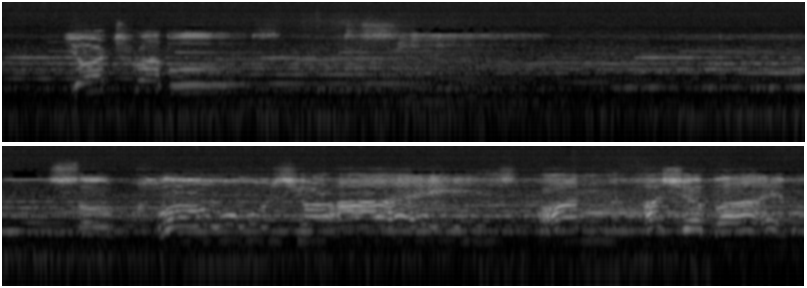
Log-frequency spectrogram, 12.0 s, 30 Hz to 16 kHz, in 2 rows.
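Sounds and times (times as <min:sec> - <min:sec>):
soft orchestral accompaniment: 0:00.0 - 0:12.0
man singing a lullaby: 0:00.4 - 0:04.2, 0:06.4 - 0:12.0.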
